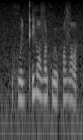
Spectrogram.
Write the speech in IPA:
xʷ ʌ ʎ kʼ i lʲ e zˤ i xʷ e u̯ h ʌ zˤ e

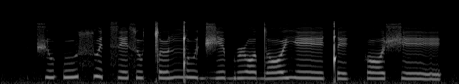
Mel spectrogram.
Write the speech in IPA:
t͡ʃ u ʔ u sʷ e t͡s e s u ǀ ɵ ŋ͡ǃ u d͡ʒ e b ɹ ɔ d ɔ j e ǃ e k ɔ ʃ e

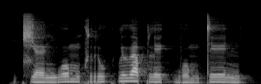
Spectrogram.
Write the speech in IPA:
t͡ɕ ɛː˨˩ ŋ w o˥˩ m k r u˦˥ k̚ l ɯ˥˩ a̯ p l e˦˥ k̚ b o˨˩ m t e˥˩ n

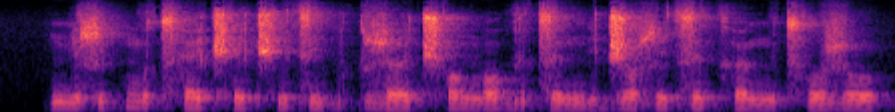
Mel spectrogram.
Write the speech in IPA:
ɲ ɘ ɬ i k m o t͡sʰ ɛ t͡ʃʰ e t͡ʃʰ i t͡s i b œ k ɮ œ t͡ʃʰ ɔ ŋ ɔ ɡ ə t͡s ɘ ŋ i d͡ʒ ɔ ɬ i t͡s ɘ kʰ œ ŋ ʏ t͡sʰ o ɮ o

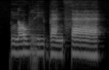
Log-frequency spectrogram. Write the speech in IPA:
n ɔ w r i b æ n θ æ

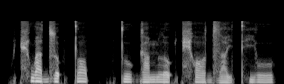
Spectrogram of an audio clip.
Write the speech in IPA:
t͡ɕʰ w a˥˧ d͡z o˦ ʔ t̪ ɔ˦ p̚ | t̪ u˥˧ ɡ a˦ m l o˦ ʔ t͡ɕʰ ɔ˧ d͡z a˨˩ j t̪ʰ j u˦

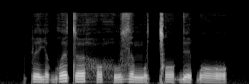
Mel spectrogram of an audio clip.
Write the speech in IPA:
p e j ɛ ɡʷ ɛ t œ h ɔ h u z ɜ ŋʷ e ǀ ɔ ɠ e ɓ ɔ

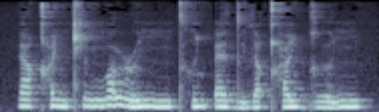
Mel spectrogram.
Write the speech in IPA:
æ qʰ ø ɲ cʰ ø ŋ ɔ lˠ ɭ ʉ ɲ i ɲ tʰ ɔ ʎ ʔ æ d ɵ lʲ ʉ qʰ ø ʎ ɡ ɵ ɲ

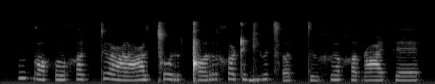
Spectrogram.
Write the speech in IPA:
u˥ ɡ ɒ˩ χ u˩ χ ʌ˧ tː ɵ˥˩ ʕ ʌ˩ ʕ ɯ˧ ǀ o˥˩ r ǃ ɒ˩˥ r x ɒ˥ ʈ i˩ ɡ j ɯ˥ t͡sʼ ʌ˩ tː ɯ˩ x ɵ˥ χ ʌ˧ ɡ ʕ ɛ˧ k ɛ˧

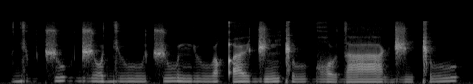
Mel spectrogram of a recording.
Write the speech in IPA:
dʲ o ɡ t͡ʃ u ɡ d͡ʒ o dʲ uː t͡ʃ u nʲ uː qʼ ɘ d͡ʒ ĩ ǁ uː ɡ ʁ u d aː ɡ d͡ʒ i ǁ u

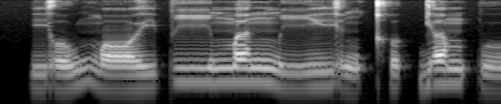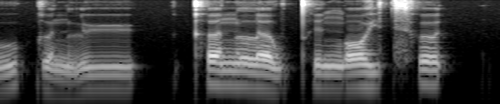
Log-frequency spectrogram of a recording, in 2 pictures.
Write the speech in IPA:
j o˨˥ w m ɔː˨˧ j p iː˥ m ɐ˥ n m iː˨˧ j ɪ˨˩ ŋ kʰ ʊ˨ k̚ j ɐ˥ m p uː˨˥ k ɵ˨˩ n l yː˧ | kʰ ɐ˨ n l ɐ˨˩ w t̪ʰ ɪ˨ ŋ ɔː˧ j t͡sʰ ɵ˥ t̚

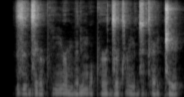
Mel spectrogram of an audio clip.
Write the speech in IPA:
z ɨ d͡z e ɾ ə˞ pʰ i ŋ ə˞ m b ɛ ɾ i m b ɒ pʰ ə˞ d͡z ə˞ tʰ ə˞ ŋ ʏ d͡z ʏ tʰ ɛ ɾ i ǁ e

